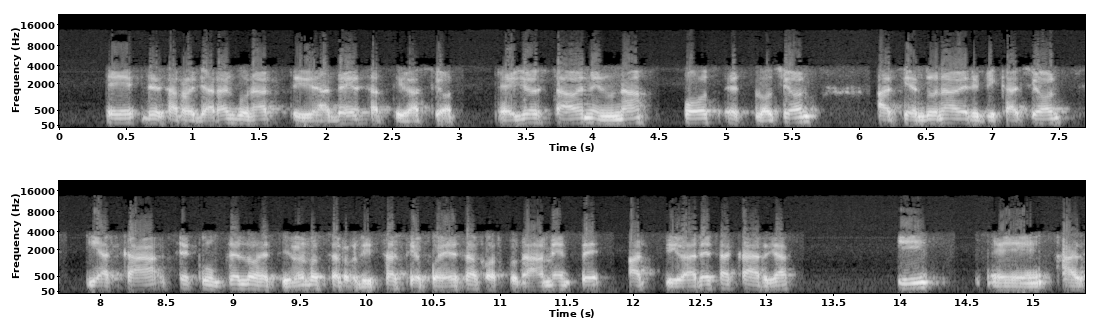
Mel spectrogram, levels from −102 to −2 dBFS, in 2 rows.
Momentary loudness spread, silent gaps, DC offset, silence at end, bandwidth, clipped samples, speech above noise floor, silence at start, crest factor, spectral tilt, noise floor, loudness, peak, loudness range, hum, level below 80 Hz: 5 LU; none; under 0.1%; 0 s; 12.5 kHz; under 0.1%; 43 dB; 0.35 s; 14 dB; -5 dB/octave; -61 dBFS; -18 LUFS; -4 dBFS; 1 LU; none; -62 dBFS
